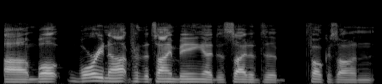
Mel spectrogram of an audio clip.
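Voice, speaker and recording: A man's voice: mid-range voice, fairly even intonation, moderate pace, fairly bright tone, clear, resonant tone, no echo, muffled recording. A man casually narrating an online tabletop game as game master, hesitant and rambling, with many false starts.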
